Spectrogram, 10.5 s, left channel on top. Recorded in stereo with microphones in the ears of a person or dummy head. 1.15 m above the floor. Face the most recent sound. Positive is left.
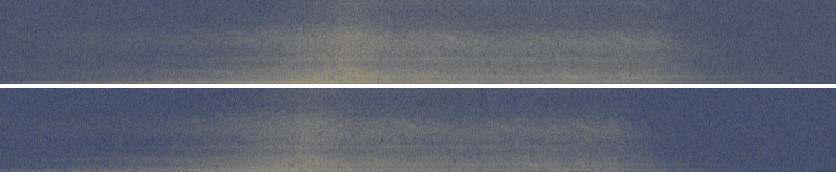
No sound to turn to.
